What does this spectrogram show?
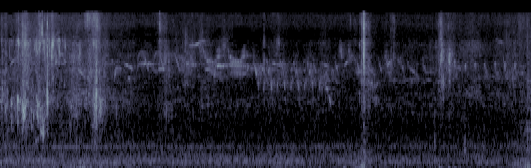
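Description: Near silence: faint bird chirps over a low steady background rumble.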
